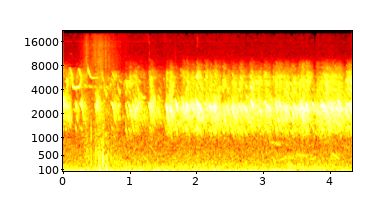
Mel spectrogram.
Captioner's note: birds twittering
